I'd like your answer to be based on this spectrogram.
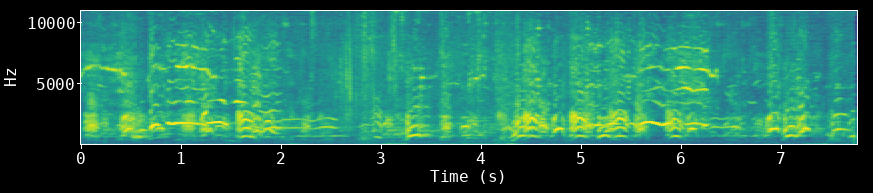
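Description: Greenland sled dogs barking, yelping and whimpering frantically at a fish feeding after days without food, many dogs at once in a dense, continuous chorus close by.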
